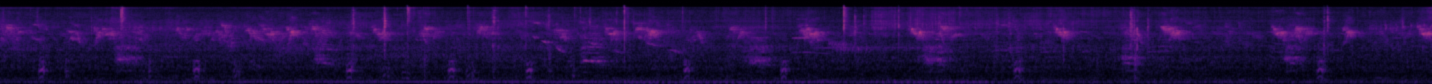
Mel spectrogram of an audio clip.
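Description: Birds chirping over and over in short, high calls, with a faint low hum underneath that fades out about ten seconds in.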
